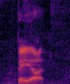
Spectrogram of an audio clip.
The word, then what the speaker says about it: Beat: Bayat. – Bayat? – Yeah. – Okay. – Yeah, it's like the word beat. – Ah. – Haldimann. Yeah, yeah. Super, Bayat.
